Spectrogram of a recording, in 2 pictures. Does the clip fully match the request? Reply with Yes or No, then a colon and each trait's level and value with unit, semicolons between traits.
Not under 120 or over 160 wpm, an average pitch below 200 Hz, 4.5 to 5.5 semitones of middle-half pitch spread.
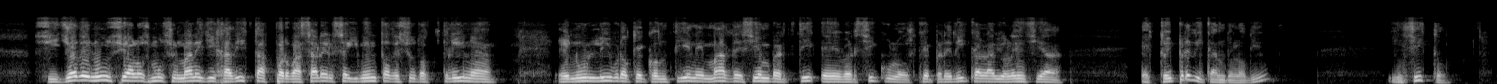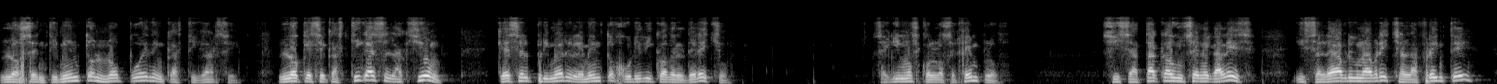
Yes: average, 140 wpm; medium, 140 Hz; average, 4.8 semitones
